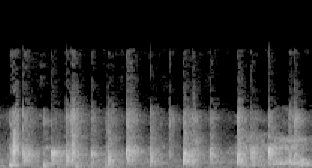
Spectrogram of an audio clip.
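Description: A church congregation clapping hands in an even, brisk rhythm of sharp, close claps, about a dozen distinct beats, with faint voices mixed in.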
